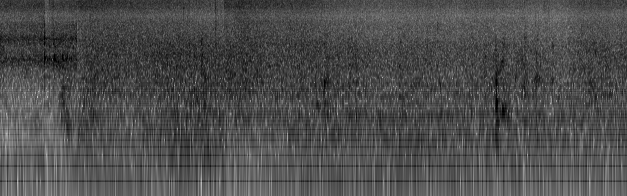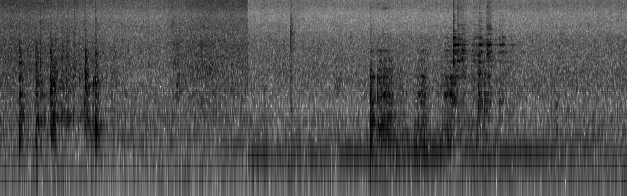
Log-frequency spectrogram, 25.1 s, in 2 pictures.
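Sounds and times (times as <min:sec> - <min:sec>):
carrots sizzling in oil: 0:00.0 - 0:17.6.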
